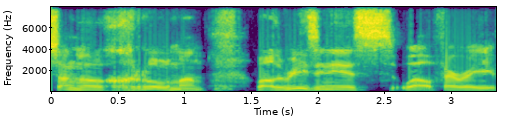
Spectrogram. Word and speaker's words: Grolleman: My last name is by the way pronounced Grolleman. So it's really it's a Dutch grr. So it's Sangho Grolleman.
